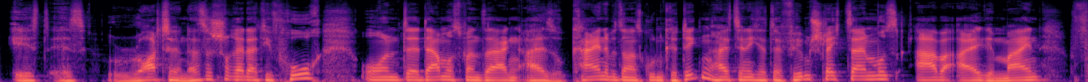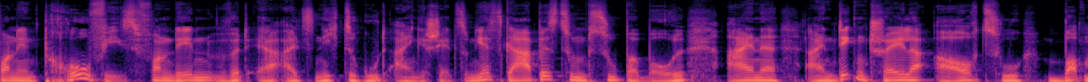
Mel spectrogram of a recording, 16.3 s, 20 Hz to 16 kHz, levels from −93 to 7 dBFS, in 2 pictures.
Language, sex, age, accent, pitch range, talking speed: German, male, 40-59, German, 110-135 Hz, 205 wpm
